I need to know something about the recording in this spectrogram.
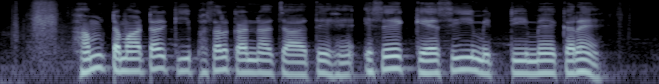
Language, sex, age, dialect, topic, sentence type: Hindi, male, 18-24, Awadhi Bundeli, agriculture, question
